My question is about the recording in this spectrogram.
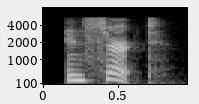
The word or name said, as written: insert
